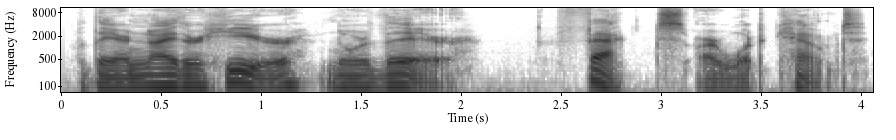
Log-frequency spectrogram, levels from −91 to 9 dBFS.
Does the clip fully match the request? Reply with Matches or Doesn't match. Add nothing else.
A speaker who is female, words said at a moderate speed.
Doesn't match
